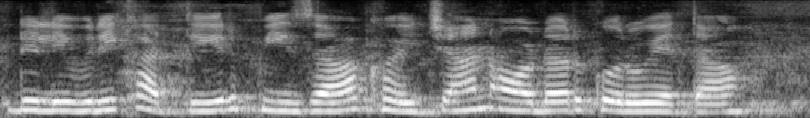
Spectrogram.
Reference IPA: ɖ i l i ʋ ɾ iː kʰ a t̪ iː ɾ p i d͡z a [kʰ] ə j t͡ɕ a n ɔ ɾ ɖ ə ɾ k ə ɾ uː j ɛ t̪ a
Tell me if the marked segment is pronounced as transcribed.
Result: yes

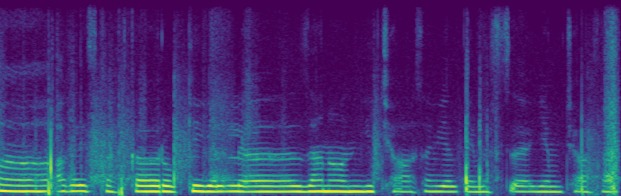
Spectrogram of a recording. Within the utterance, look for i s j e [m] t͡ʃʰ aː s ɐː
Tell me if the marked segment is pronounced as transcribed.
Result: yes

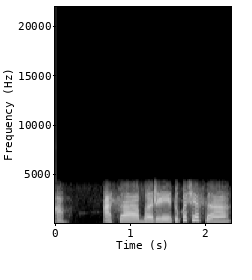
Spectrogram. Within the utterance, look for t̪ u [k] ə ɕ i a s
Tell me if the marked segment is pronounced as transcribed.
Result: yes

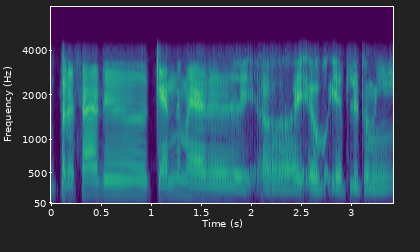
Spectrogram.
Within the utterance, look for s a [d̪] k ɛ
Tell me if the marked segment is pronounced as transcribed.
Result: yes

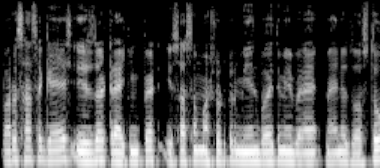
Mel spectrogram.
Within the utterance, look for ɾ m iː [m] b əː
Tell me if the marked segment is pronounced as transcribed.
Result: no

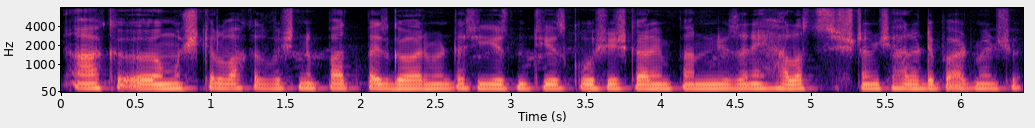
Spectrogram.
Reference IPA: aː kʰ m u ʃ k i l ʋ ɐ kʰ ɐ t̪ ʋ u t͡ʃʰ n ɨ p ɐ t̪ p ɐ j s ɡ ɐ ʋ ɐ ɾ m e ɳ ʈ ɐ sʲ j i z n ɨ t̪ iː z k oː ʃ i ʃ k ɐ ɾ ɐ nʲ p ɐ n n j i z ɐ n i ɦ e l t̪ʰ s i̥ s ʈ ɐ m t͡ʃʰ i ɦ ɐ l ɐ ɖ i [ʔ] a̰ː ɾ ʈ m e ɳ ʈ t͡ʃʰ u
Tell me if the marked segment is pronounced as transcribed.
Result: no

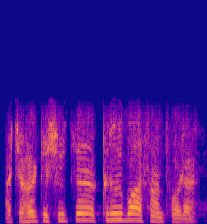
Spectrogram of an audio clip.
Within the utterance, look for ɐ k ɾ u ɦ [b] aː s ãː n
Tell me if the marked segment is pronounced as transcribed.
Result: yes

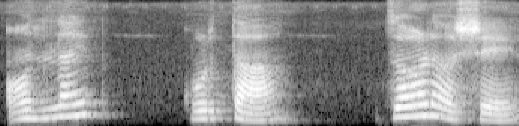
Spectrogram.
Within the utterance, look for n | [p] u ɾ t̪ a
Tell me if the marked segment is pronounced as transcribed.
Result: no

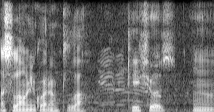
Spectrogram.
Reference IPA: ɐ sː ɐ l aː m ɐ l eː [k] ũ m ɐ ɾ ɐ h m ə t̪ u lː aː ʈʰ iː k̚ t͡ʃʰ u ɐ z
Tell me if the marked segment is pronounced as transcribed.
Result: yes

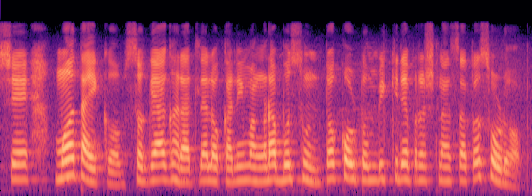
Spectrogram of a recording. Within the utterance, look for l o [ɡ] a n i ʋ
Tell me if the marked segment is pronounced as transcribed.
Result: no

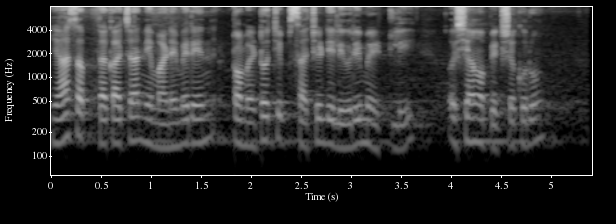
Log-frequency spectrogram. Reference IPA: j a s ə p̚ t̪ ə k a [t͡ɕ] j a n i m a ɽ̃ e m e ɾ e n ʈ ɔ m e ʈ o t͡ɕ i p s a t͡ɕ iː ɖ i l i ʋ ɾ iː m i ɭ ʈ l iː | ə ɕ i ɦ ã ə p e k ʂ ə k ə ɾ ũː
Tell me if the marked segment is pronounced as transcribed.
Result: yes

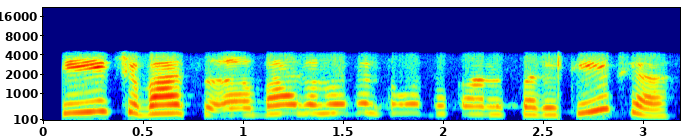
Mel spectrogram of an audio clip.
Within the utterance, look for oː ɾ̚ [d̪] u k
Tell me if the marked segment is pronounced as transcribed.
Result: yes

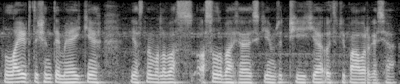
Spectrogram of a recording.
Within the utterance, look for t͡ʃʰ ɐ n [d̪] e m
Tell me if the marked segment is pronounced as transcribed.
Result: no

